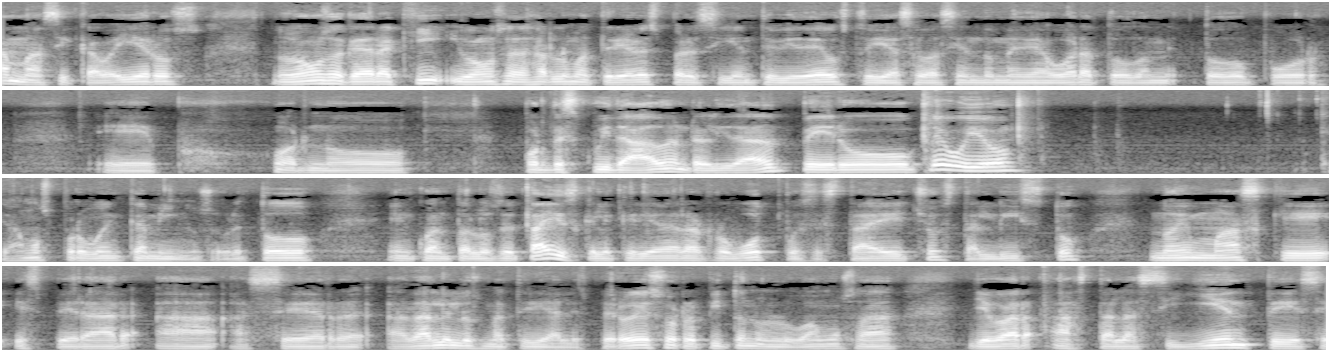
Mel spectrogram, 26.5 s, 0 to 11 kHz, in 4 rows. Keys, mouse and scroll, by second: 0.4-0.7 scroll up 2, 1.6-2.0 scroll down 2, 2.3 click, 3.3 scroll up 2, 4.9-5.6 scroll up 2, 5.6 scroll down 2, 6.5-7.0 scroll up 1, 7.0-10.3 middle drag, 10.3 scroll down 1, 10.5-11.6 scroll up 1, 11.3 Tab, 13.2 click, 13.8 scroll down 2, 14.1-15.4 drag, 15.4-16.1 scroll up 2, 16.1 shift+click, 16.6 shift+scroll up 2, 16.7 shift+scroll down 2, 17.2 click, 17.9-18.6 scroll down 2, 21.2 scroll down 2, 21.4 middle click, 21.8 click, 25.1 KP_1, 25.9-26.5 scroll up 2.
